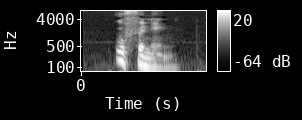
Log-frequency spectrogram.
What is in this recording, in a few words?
"oefening", Dutch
